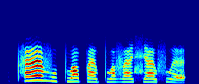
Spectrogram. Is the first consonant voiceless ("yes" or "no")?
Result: yes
